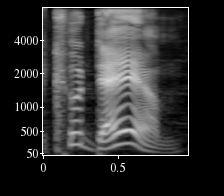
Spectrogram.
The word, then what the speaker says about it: Khuddam: the 7 Kudam, Khuddam, to which you're supposed to say, "Good damn," that's how you say it, of Orguz are named on our adventure sheet, and you can see the names there.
